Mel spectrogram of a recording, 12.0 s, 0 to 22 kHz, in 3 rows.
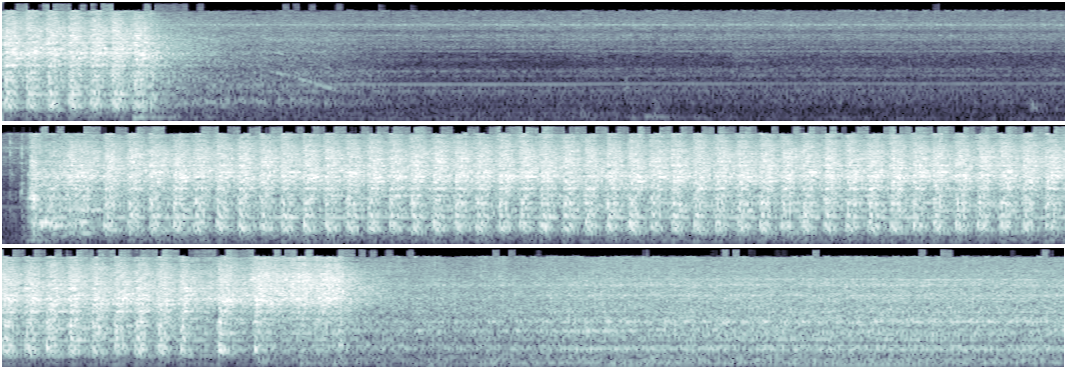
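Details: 2020 Jeep Grand Cherokee 3.6 brought in after another shop's heavy engine rebuild (heads off), code P0339: starter grinds steadily for about five seconds before the engine finally catches; extended crank.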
